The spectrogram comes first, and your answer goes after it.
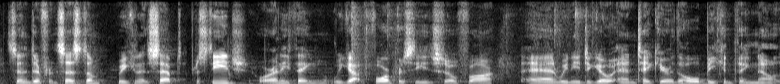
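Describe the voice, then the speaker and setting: A man's voice: a little high, a little hiss or hum. A young adult man casually commentating his own game playthrough, chatty and self-deprecating. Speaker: gaming video host. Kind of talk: casual let's play commentary.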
